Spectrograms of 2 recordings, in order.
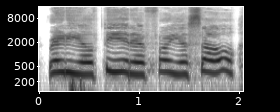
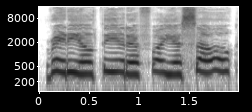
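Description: Both takes have the same delivery.

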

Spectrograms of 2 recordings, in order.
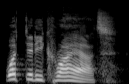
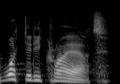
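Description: First: The question thrown out loud; louder repeat. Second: Said in the usual way. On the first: Shown as a demonstration. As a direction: demand the answer from the room. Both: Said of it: "repeated louder".

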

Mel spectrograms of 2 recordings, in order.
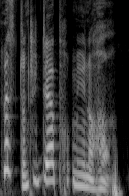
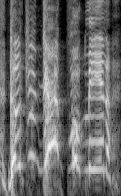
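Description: First: Quick, hushed, low warning; quiet mock menace to the kids; restrained warning. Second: Fast, high mock outburst; sudden indignant flare-up; heated warning. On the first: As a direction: rein it in to a soft, serious threat. Same warning, reined in. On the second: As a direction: fire it off high and rushed at the kids. Mock warning to future kids, flaring up.

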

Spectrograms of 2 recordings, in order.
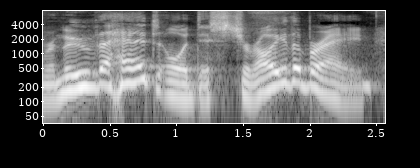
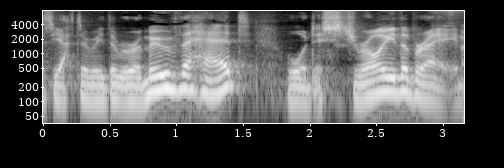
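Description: First: Slowed down, every word spelled out; slow emphatic repeat. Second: Said in the usual way. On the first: Shown as a demonstration. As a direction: say it again slowly so it sinks in. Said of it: "I'll say that again". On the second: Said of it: "Jeffrey Thomas is like".

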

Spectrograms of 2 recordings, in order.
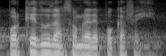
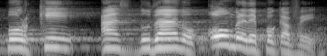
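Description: First: Low, soft question to a neighbour; quiet aside. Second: Slow, weighted question quoting Jesus; retold reproof. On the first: Acted. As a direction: drop right down and pass the reproach along. Same question passed to neighbour.

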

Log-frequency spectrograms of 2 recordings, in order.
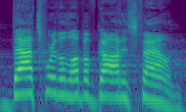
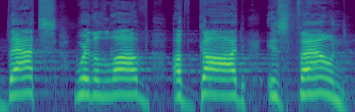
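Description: First: Said in the usual way. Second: THAT'S, LOVE, GOD and FOUND each punched slowly and loudly; emphatic repeat. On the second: Real, not acted. Preacher repeats key point to congregation, slow emphatic shout on "love of God". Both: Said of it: "Let me emphasize that again".

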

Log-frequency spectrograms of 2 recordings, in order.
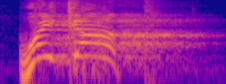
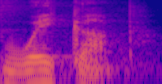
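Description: First: High, explosive wake-up yell; sudden shout. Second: Low, soft, understated command; quiet statement. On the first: Preacher jolting the congregation awake, sudden shout. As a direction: burst out with it to jolt the listeners. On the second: Preacher quoting the first instruction to the church, quiet statement. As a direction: say it softly and low, holding back. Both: Acted.

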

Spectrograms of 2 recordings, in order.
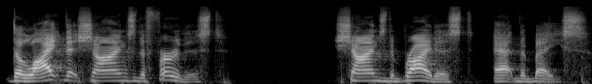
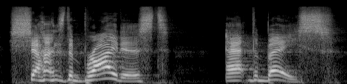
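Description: First: Slow, weighty reading of the quote. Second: Slow and louder, each word weighted; slow emphatic retake. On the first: Pastor reads a quote slowly to the church. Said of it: "I wanna tell you this quote". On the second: Pastor rereads the quote's end with slow weight. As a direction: land it slowly. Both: Shown as a demonstration.

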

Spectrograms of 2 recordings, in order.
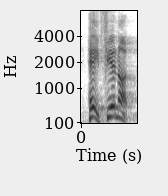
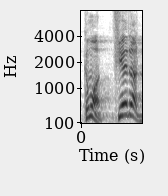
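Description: First: High, loud call to a neighbour; loud encouragement. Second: High, loud rallying call; loud urging. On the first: Preacher models telling a neighbour, loud call. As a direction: say it boldly to the person next to you. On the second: Preacher urges the congregation to repeat, loud. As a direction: urge the whole room to say it. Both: Shown as a demonstration. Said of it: "look at someone and tell the person this".

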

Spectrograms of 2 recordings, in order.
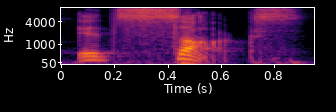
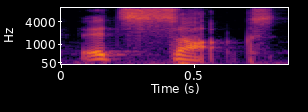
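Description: First: Breathed out in a whisper; a whispered "It sucks" after a plain one. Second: Said in the usual way. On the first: Real, not acted. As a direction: drop it to a resigned whisper. Repeated complaint, second whispered.

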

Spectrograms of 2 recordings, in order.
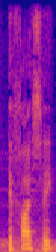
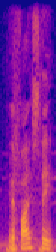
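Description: The two takes are said the same way.

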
